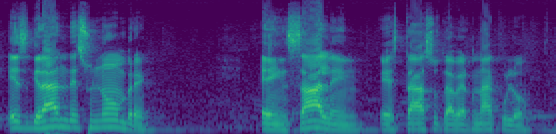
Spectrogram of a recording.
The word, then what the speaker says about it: Salem: es el rey de Salem cuyo nombre suena como shalom salen suena como se pronuncia como shalom y en el hebreo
